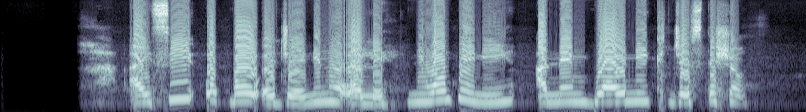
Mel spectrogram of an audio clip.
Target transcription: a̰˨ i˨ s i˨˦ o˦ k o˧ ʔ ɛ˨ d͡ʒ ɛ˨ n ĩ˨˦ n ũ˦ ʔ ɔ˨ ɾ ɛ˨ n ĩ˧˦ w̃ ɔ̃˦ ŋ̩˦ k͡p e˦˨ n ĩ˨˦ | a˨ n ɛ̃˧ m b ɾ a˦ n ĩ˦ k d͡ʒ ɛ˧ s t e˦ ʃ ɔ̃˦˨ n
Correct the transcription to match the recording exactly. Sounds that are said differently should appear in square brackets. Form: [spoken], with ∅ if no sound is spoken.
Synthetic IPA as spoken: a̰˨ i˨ s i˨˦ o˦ [k͡p] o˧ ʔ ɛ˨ d͡ʒ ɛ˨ n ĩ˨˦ n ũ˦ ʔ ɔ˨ [l] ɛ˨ n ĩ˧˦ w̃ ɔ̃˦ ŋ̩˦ k͡p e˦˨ n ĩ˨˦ | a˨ n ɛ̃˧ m b ɾ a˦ n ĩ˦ k d͡ʒ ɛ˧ s t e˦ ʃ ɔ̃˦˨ n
